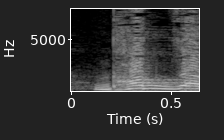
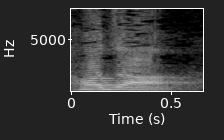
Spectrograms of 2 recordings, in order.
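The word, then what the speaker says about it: ধ্বজা: এরকম বলা যাবে না ধবজ্জা না ধজা তাহলে এই যে আমি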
